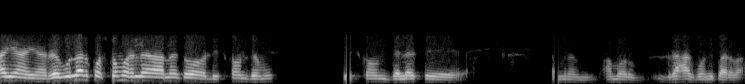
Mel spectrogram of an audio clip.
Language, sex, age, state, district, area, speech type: Odia, male, 45-60, Odisha, Nuapada, urban, conversation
